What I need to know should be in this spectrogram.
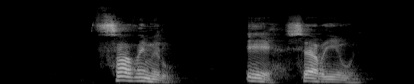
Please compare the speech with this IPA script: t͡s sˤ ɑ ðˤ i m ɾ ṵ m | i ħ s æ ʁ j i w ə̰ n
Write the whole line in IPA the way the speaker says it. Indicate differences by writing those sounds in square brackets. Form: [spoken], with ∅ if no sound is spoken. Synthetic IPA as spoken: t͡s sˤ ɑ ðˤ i m ɾ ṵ [∅] | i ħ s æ ʁ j i w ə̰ n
